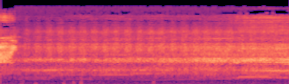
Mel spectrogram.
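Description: Movie trailer soundtrack playing into a small room: a steady droning bed of sound effects that slowly grows louder.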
